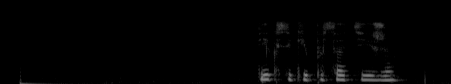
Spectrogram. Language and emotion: Russian, neutral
